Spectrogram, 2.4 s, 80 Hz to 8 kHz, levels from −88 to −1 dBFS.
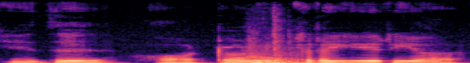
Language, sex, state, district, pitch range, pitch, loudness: Tamil, male, Tamil Nadu, Nilgiris, 135-150 Hz, 145 Hz, -16 LUFS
